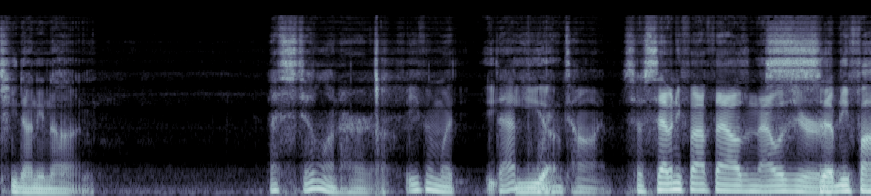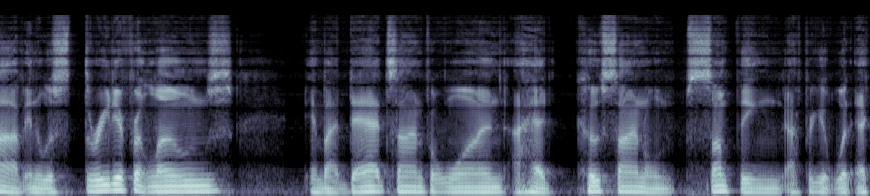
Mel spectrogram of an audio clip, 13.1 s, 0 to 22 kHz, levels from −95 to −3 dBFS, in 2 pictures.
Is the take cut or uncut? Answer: uncut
